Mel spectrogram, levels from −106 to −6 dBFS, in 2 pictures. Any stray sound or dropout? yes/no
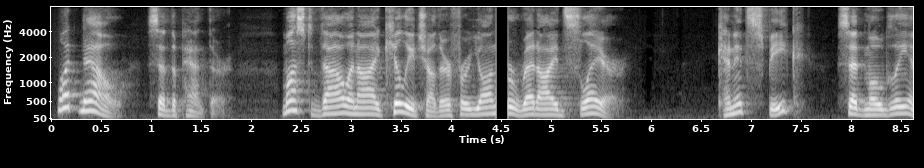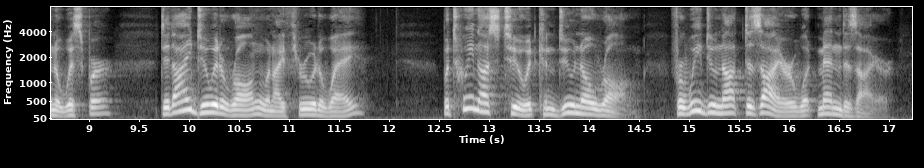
yes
